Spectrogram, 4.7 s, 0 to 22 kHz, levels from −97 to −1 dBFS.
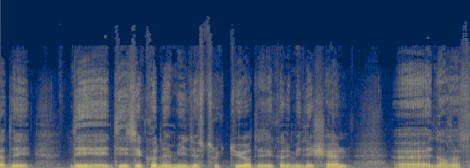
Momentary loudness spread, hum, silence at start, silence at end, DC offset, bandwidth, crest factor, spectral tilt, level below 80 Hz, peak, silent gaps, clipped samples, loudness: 9 LU; none; 0 s; 0 s; under 0.1%; 17 kHz; 20 dB; -6 dB/octave; -38 dBFS; -6 dBFS; none; under 0.1%; -26 LUFS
